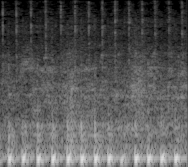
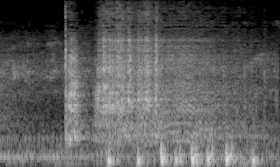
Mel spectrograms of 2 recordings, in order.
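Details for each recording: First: Honda Supra Fit single-cylinder motorcycle, electric start previously hard but kick start easy: starts immediately on the button and kick, then thumps evenly at about ten beats a second; running normally. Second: Honda Supra Fit motorcycle is hard to start on the electric starter: it whirs, catches briefly with uneven puffs, then dies. It starts at once on the kick starter. The suspected cause is leaking compression.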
